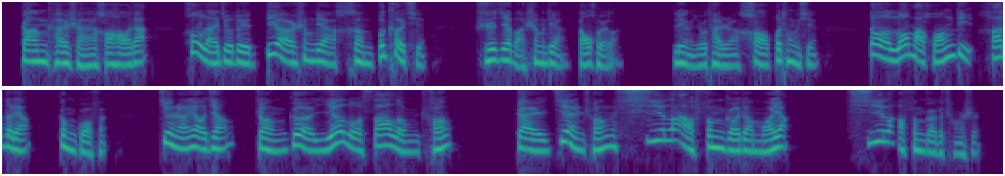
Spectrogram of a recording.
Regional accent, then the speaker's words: China; 我们中国人

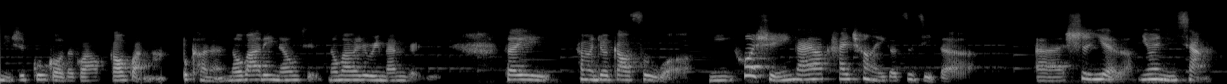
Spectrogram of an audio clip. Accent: Sun Moon Lake, Nantou County, Taiwan; moved away as an adult; also born or lived in Shanghai, China; 我的老家日月潭这边

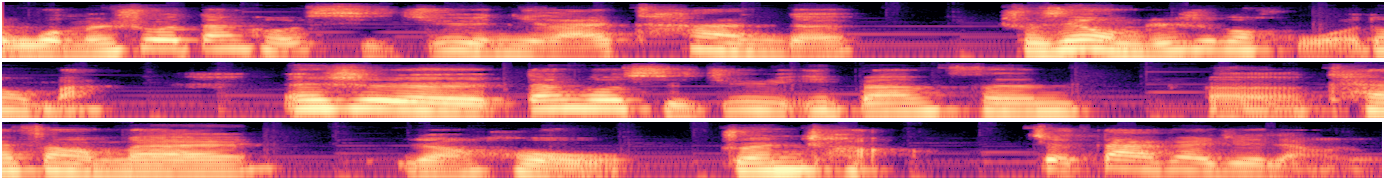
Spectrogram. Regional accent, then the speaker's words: Beijing, China; moved away as an adult; also born or lived in Shaanxi; now in New York, United States; 我在嗯。北京长大嘛

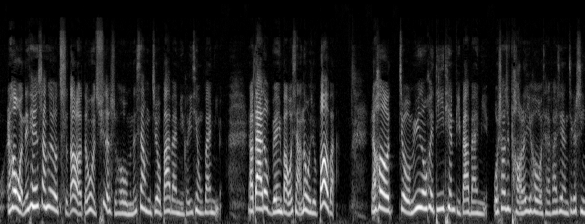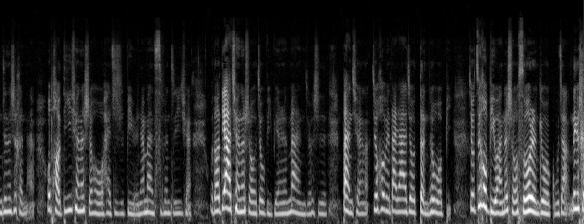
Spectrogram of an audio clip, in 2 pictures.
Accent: Nanchang, Jiangxi, China; 啊、我是从南昌来的。

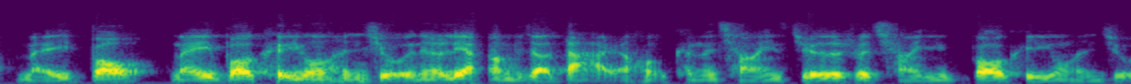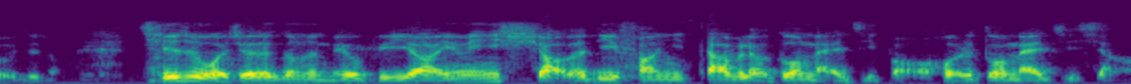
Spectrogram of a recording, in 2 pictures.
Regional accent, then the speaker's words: China; now in United States; 作为中国人

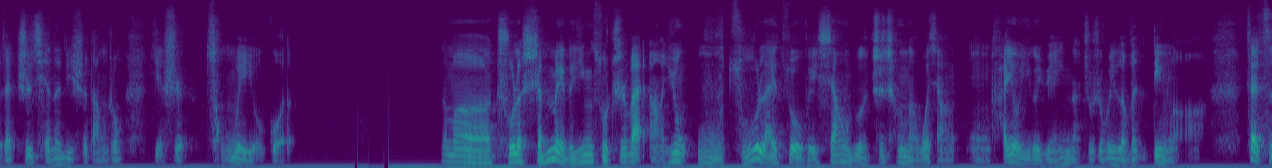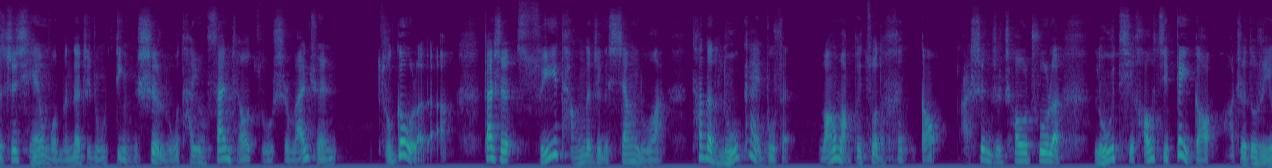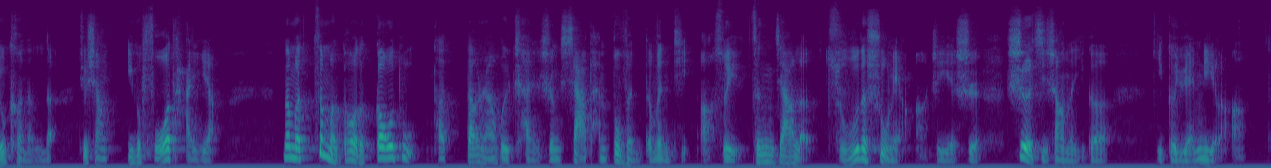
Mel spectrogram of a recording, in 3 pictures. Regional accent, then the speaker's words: China; 我们中国人使用忍冬的这个逆时非常地悠久啊

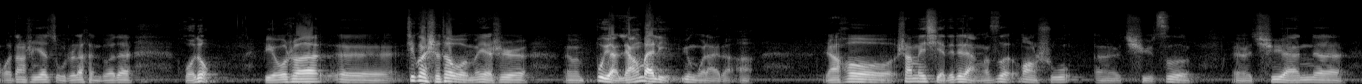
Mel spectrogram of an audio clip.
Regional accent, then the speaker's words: Jilin, China; moved away; 后来我们又到了吉林，也是我的家乡

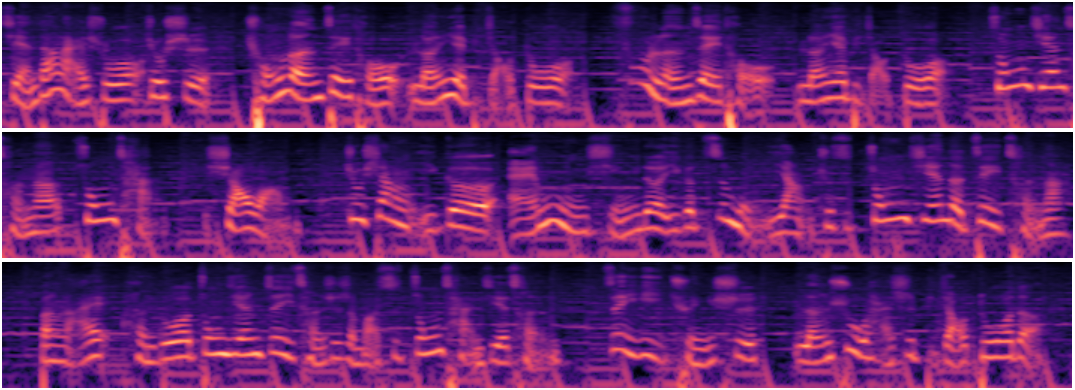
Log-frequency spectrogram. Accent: China; 我们中国人

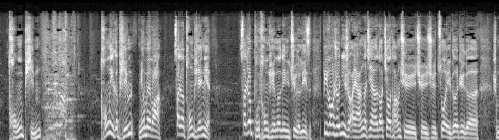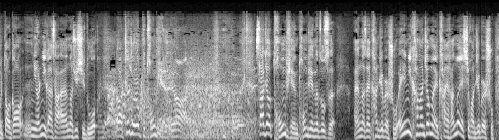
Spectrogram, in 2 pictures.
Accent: China; 作为中国人

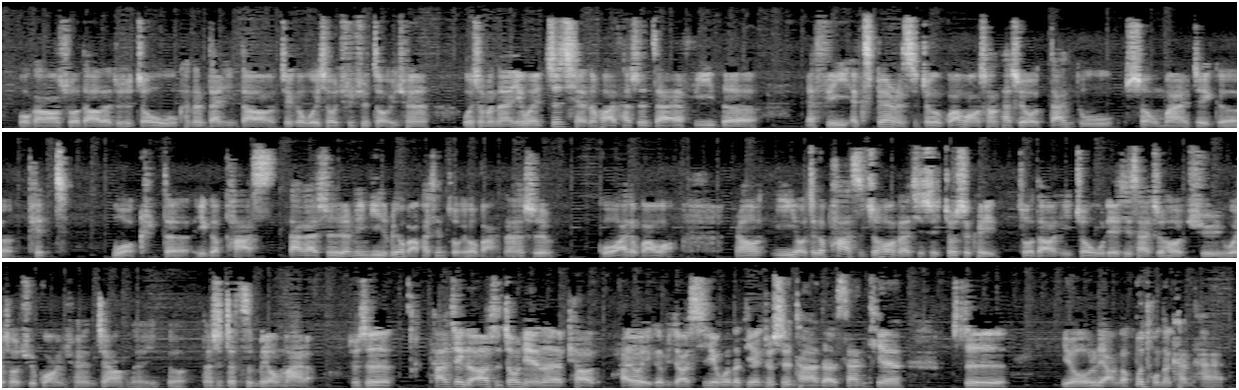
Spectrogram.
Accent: Shanghai, China; 作为一个上海人

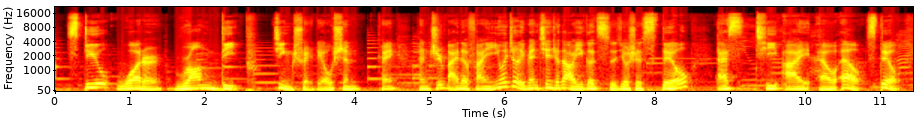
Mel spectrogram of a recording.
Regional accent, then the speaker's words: China; 我们中国人

